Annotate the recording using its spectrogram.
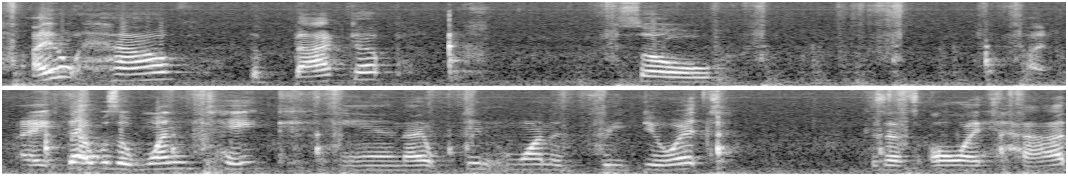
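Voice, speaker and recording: Long, frequent pauses break up speech at a fairly slow pace over noticeable background noise. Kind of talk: cooking tutorial. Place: kitchen. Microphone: camera far.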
